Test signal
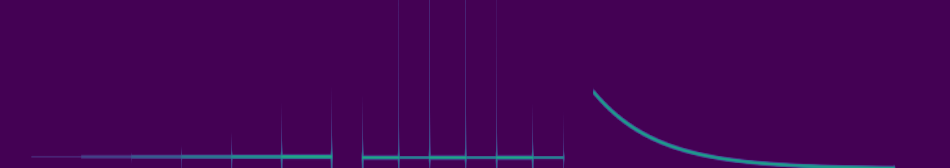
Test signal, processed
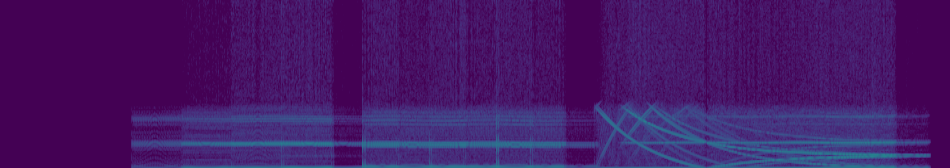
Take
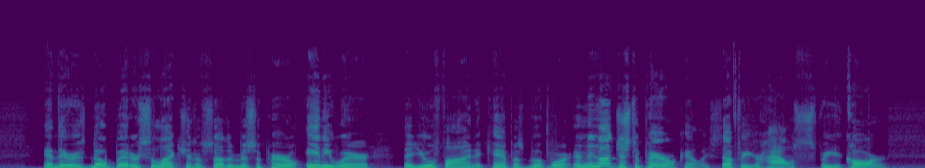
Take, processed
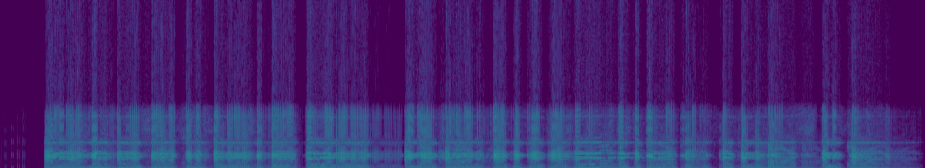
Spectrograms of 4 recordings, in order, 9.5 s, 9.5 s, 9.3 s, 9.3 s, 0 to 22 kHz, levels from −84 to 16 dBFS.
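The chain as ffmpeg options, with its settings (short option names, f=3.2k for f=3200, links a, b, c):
-filter_complex "[0:a]acrossover=split=290[a][b];[b]acompressor=threshold=-41dB:ratio=6:attack=18:release=41:knee=2.83:detection=peak[c];[a][c]amix=inputs=2:normalize=0,aeval=exprs='val(0)*sin(2*PI*1700*n/s)':c=same,acompressor=threshold=-35dB:ratio=4:attack=7.6:release=246:knee=6:detection=rms,aresample=16000,acrusher=bits=6:dc=4:mix=0:aa=0.000001,aresample=44100,flanger=delay=17:depth=6.6:speed=0.97,acrossover=split=520|2200[d][e][f];[f]acrusher=bits=3:mode=log:mix=0:aa=0.000001[g];[d][e][g]amix=inputs=3:normalize=0,aecho=1:1:338:0.299,adynamicequalizer=threshold=0.00141:dfrequency=5800:dqfactor=0.7:tfrequency=5800:tqfactor=0.7:attack=5:release=100:ratio=0.375:range=2.5:mode=boostabove:tftype=highshelf,volume=5dB"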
